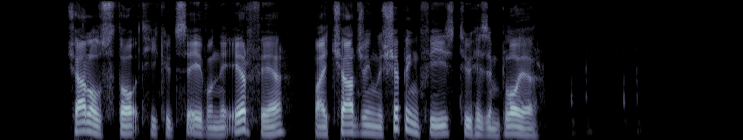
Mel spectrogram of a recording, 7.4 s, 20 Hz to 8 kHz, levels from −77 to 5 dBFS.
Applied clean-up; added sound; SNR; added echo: none; none; none; none.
